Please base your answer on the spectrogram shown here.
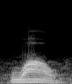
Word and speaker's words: و: Alright, and only 4 letters from these 29 letters are pronounced from the lips, and those letters are ba, fa, mim and waw. Besides these 4 letters, no other letter must be pronounced by moving the lips.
